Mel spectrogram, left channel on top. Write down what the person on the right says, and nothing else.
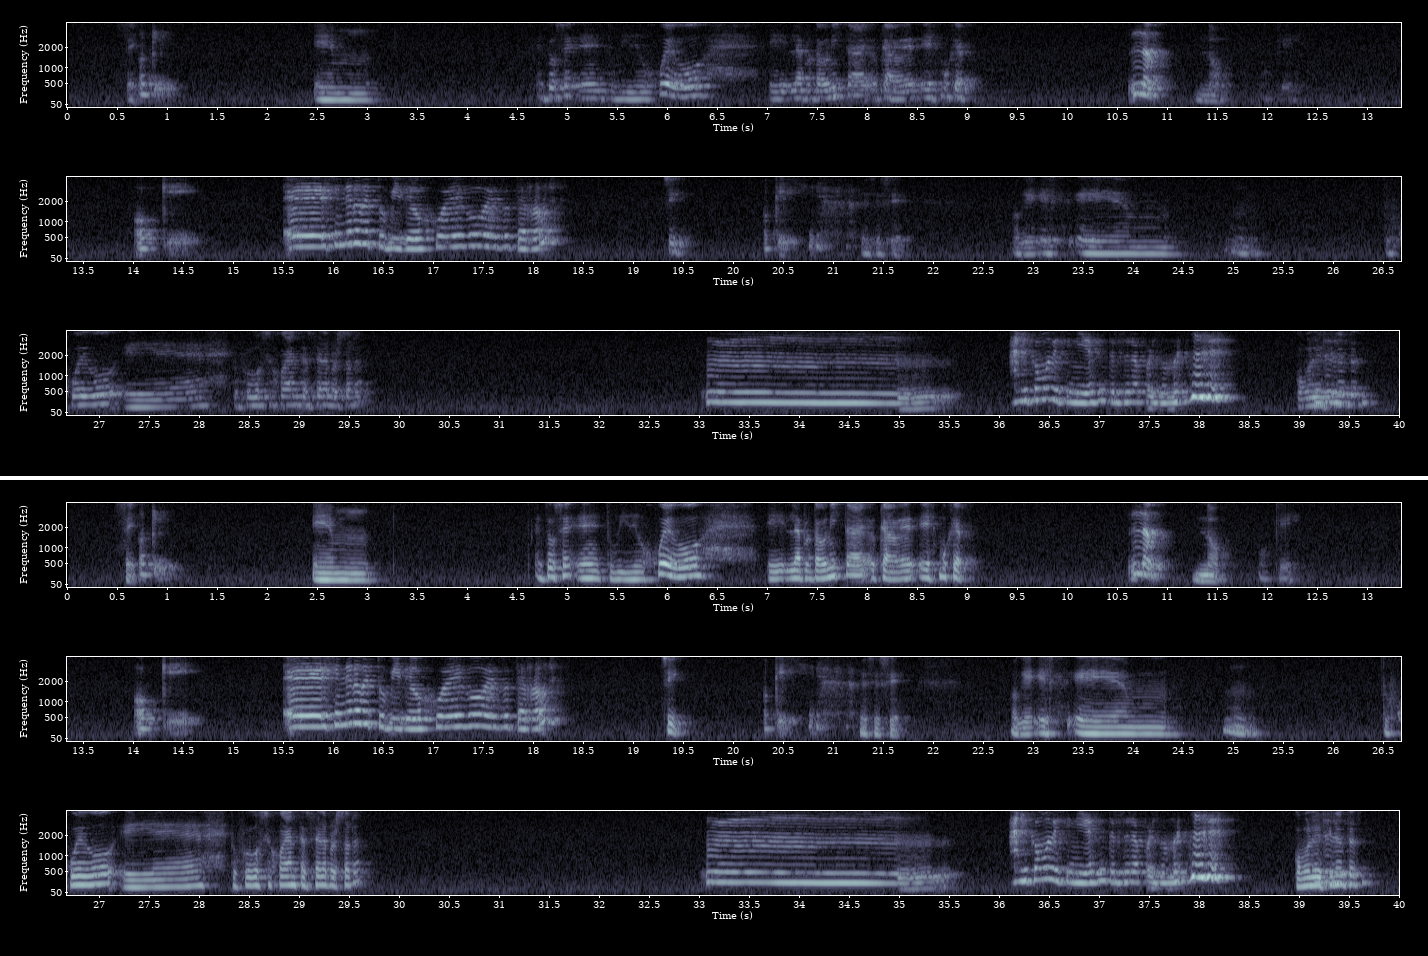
Sí.
Em, entonces, eh, tu videojuego, eh, la protagonista, claro, e- es mujer.
No. Ok.
Sí,
sí, sí, sí. Ok, el, em, mm, tu juego, eh, tu juego se juega en tercera persona.
¿Cómo lo
definen?
En ter-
